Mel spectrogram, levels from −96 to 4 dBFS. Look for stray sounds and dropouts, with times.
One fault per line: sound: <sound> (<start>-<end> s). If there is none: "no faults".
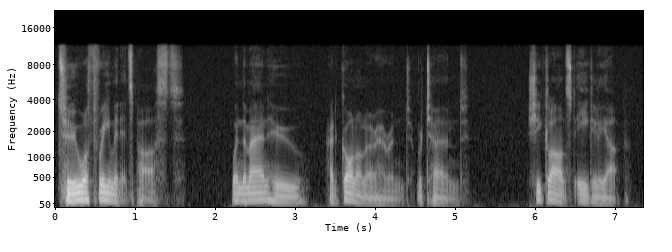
no faults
